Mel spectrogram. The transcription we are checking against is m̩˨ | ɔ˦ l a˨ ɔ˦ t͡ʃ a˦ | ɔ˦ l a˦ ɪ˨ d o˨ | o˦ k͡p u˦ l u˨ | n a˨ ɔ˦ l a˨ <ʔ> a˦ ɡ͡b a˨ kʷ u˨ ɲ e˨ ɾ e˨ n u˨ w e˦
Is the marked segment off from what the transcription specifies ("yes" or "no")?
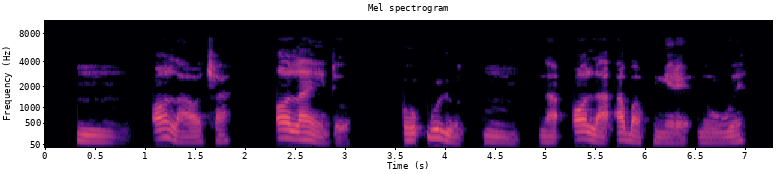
no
